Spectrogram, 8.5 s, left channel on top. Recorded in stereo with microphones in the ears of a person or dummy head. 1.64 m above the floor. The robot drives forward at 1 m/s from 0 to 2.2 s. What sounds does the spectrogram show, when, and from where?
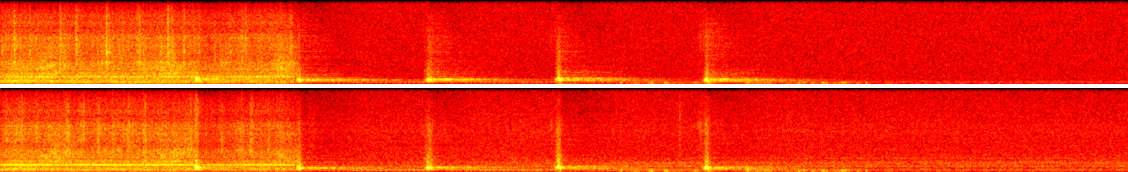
1.5 s a whoosh: 70° right (ahead or behind), 0.6 m; by 5.4 s 30° right (ahead or behind), 1.0 m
